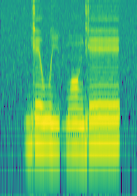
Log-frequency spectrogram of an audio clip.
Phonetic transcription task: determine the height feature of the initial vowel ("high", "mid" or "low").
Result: mid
